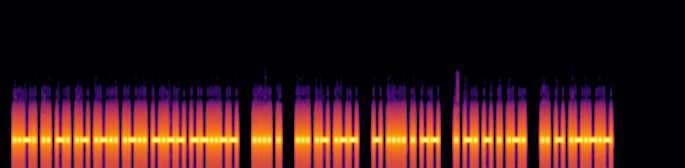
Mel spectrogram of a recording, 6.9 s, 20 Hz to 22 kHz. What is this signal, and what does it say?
Morse code, heard as a keyed tone, about 50 wpm, 700 Hz. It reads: FINALLY, HE SAW THEM ENTER IT.
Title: Sentences from Top 1300 Words 50wpm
